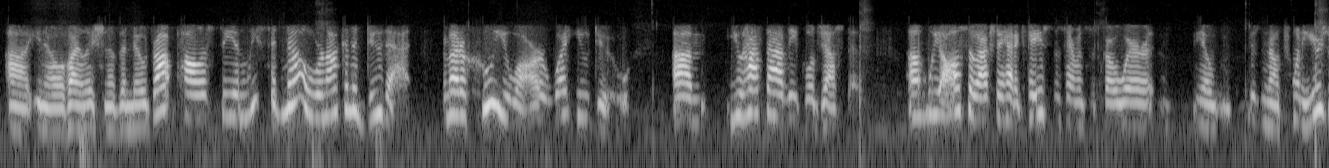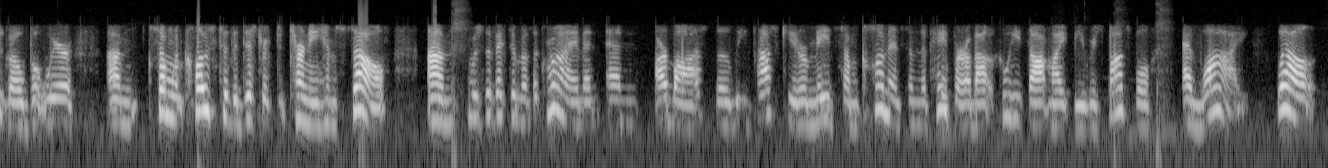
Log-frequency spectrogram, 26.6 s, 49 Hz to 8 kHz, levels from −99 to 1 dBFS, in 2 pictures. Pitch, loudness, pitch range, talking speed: 215 Hz, -23 LUFS, 180-255 Hz, 210 wpm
